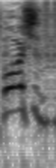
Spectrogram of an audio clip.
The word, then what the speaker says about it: Porsche: The Porsche's gone. Deal with it. I think you'll find it's pronounced Porsche.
